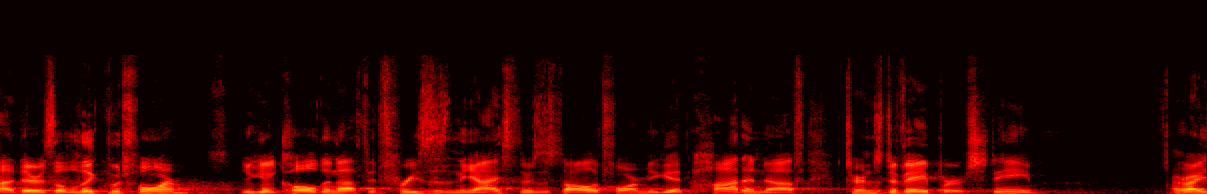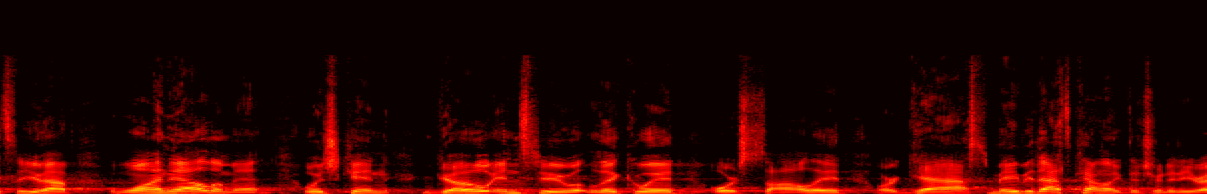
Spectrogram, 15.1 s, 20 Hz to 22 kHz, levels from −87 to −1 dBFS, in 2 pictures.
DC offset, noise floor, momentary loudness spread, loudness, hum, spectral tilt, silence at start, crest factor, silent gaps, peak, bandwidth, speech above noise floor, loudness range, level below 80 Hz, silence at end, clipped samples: under 0.1%; -76 dBFS; 10 LU; -39 LUFS; none; -4 dB/octave; 0 s; 18 dB; none; -22 dBFS; 16 kHz; 37 dB; 4 LU; under -90 dBFS; 0 s; under 0.1%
